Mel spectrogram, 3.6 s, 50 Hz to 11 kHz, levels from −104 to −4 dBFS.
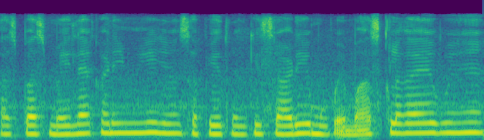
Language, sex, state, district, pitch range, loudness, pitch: Hindi, female, Maharashtra, Aurangabad, 200-225 Hz, -16 LUFS, 215 Hz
